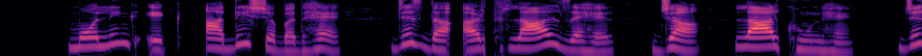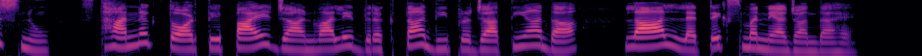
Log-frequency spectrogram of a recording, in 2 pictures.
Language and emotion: Punjabi, neutral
